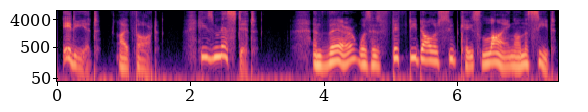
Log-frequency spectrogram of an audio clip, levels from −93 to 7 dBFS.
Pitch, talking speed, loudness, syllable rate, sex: 160 Hz, 145 wpm, -18 LUFS, 4.2 syllables/s, male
